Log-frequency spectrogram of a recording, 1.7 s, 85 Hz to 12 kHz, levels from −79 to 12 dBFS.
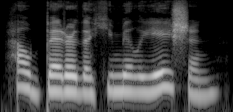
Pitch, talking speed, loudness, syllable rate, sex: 210 Hz, 135 wpm, -16 LUFS, 4.9 syllables/s, female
